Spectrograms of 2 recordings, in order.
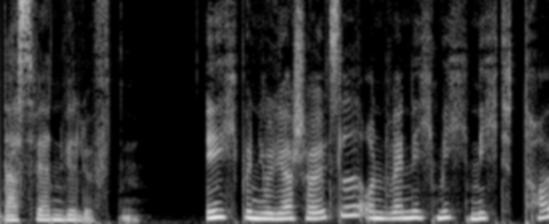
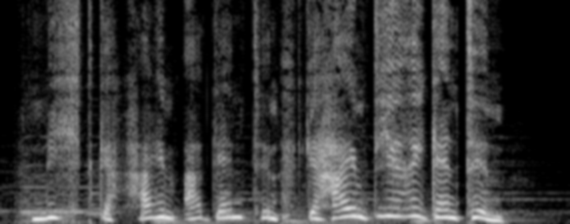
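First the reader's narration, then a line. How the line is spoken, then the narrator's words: Lady calling out. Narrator (German): rief die Dame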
